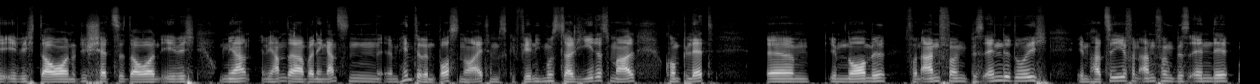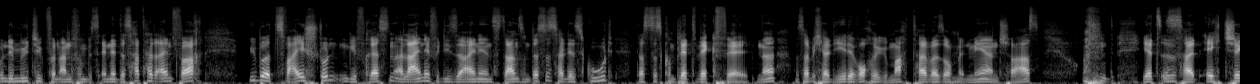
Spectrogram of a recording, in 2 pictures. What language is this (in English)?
German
